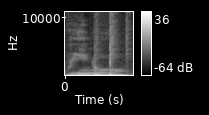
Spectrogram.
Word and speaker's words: vino: And today we are celebrating vino. It is the harvest of the grapes that we make one of our favorite beverages. Vino, it rhymes with Latino.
